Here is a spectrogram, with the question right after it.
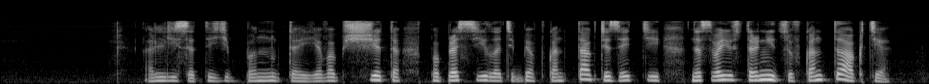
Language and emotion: Russian, angry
